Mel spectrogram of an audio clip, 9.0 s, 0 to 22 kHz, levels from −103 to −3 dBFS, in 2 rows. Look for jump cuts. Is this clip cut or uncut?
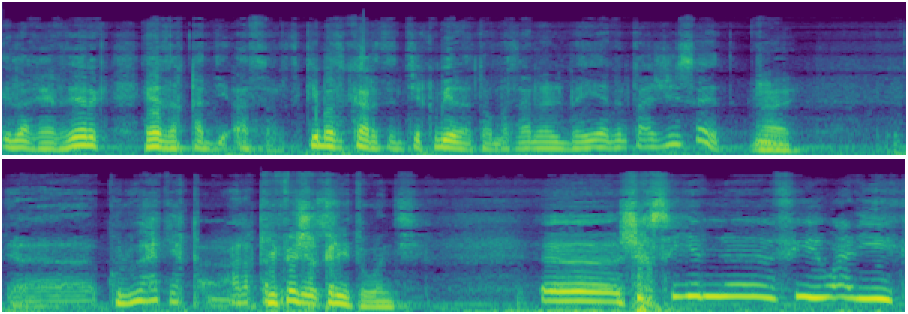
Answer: cut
